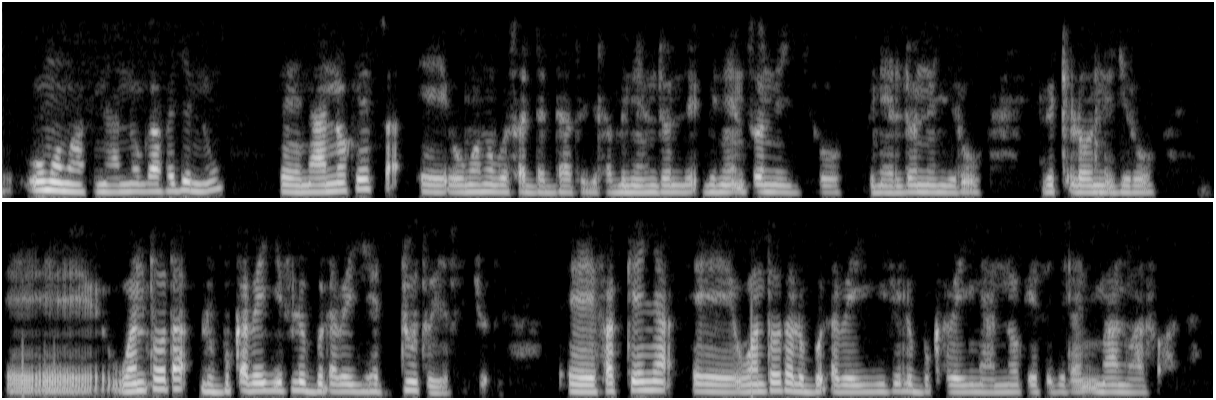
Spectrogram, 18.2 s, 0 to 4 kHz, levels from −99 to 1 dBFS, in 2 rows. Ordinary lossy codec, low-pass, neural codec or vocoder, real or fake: Opus, 64 kbps; 3.6 kHz; none; real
